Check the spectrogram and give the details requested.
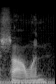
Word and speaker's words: Samhain: and it's Halloween month that's anciently it's called Samhain or saman the Halloween celebration and it lasted more than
